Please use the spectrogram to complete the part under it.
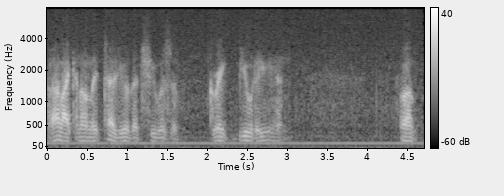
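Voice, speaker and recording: An actor playing a grave, weary frontier lawman in 1950s radio western style, speaking with restraint and deliberate pauses. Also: extremely low pitch, flat delivery, pushed and bright, slight background noise, poor audio. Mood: grave, earnest. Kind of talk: 1950s radio western acting with first-person narration. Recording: 1950s radio broadcast with music.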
